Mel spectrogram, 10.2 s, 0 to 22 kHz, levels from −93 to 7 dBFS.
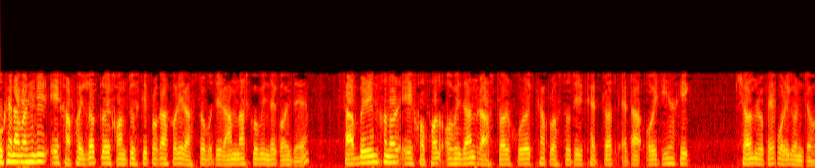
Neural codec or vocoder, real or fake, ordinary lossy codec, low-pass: vocoder, 22.05 kHz, 80 mel bands, Vocos; fake; Opus, 24 kbps; 3.6 kHz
